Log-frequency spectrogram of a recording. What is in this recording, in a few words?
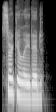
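"circulated", American English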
